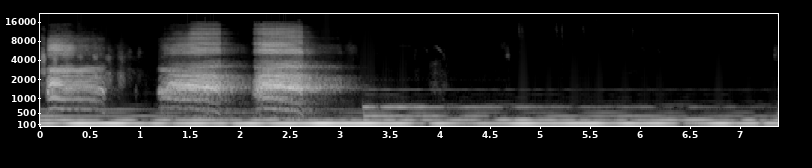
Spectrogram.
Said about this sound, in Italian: Il gracchiare dei tre corvi accompagna la tua uscita dal giardino e poi dal centro Emerson. Un gracchiare che ti rimane nelle orecchie, come un presagio.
